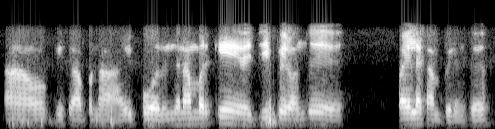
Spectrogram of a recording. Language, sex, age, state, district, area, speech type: Tamil, male, 18-30, Tamil Nadu, Vellore, rural, conversation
